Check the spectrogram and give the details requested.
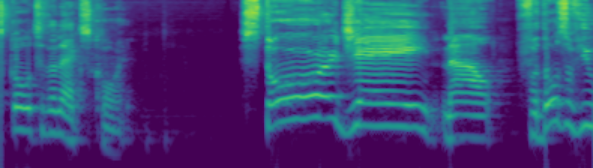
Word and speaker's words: Storj: will tell let's go to the next coin store J now for those of you who've been watching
